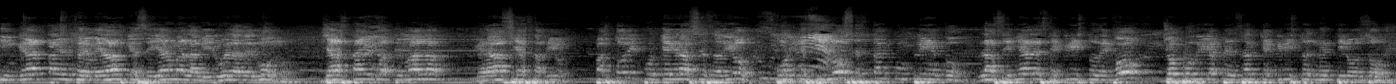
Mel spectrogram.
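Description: A man talks at a moderate pace in a room with audible echo, with music clearly playing behind him. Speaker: pastor. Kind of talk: sermon.

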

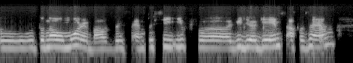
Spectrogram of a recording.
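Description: Against a quiet background, a woman with a non-native accent speaks in a flat monotone, the sound dry with no echo. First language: not English. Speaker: academic researcher presenting a webinar. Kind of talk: webinar presentation. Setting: video call. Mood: warm, welcoming. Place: home room.

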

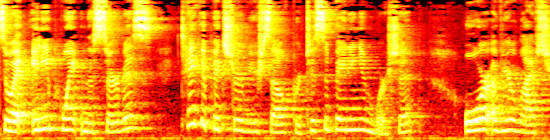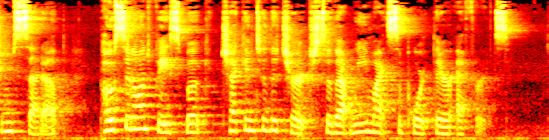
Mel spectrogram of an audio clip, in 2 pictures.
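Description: A woman's high-pitched voice with ordinary pitch variation at a moderate pace, heard with audible room echo. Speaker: associate pastor. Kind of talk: church service welcome and announcements. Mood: warm, welcoming. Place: home room.

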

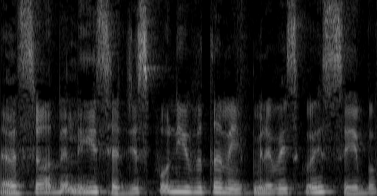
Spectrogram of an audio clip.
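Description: A man with a Brazilian accent and lively intonation. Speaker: online reseller. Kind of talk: street-seller style sales pitch, unboxing and product showcase. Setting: home video, unboxing to camera. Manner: animated, pitchy, hawking products with a chatty direct-to-camera patter; repeatedly addresses the audience as 'gente' and pushes bargains. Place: home room. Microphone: phone near.

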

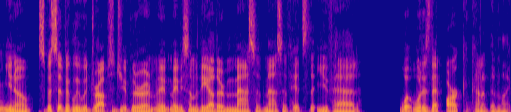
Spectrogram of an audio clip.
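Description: In a very clean recording with a silent background, a man with a fairly low pitch talks at a moderate pace in a plain, everyday voice. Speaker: podcast host and musician. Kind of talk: casual comedic chat.

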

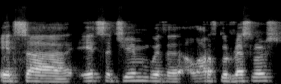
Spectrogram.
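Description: At a moderate pace, a man with a Danish accent talks in a fairly high voice over a quiet background. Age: 30s. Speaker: Olympic wrestler turned MMA fighter. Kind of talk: casual interview. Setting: video call from hotel. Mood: relaxed, upbeat. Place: home room. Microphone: video call.

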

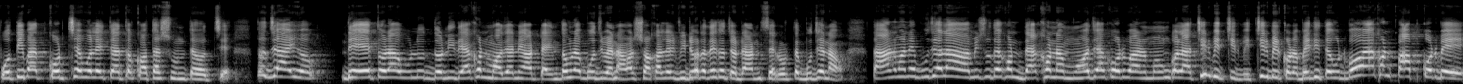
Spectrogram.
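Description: Over noticeable background noise, a woman talks in a raised, projected voice with an animated tone. Her pitch is high, and her pitch variation is ordinary. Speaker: video blogger. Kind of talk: heated rant to viewers.

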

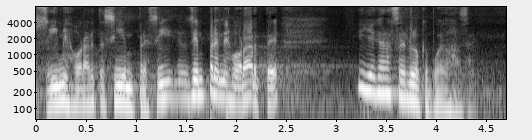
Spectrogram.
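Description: A man's dark, mellow voice carries vocal fry and very wide pitch swings. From Puerto Rico, Río Piedras; Puerto Rico. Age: 60s. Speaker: actor and retired theatre technical director; actor. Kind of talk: interview. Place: hall.

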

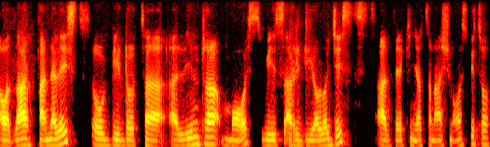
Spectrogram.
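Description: A man talks at a moderate pace in a dark, mellow tone with ordinary pitch variation. The sound is dry with no echo, and the background is quiet. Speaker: symposium moderator. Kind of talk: event moderation introducing panelists. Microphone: video call.

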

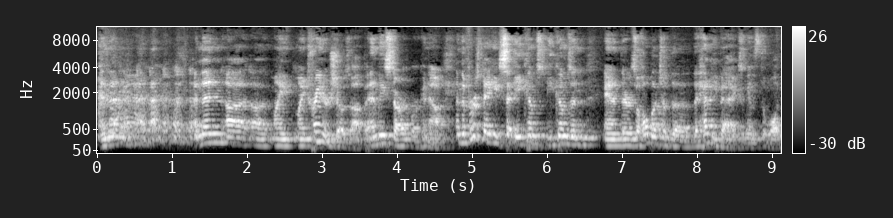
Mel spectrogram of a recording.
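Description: Audible room echo and light background noise surround the voice. A man speaks at a fairly quick pace. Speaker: stand-up comedian. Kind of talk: stand-up. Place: stage.

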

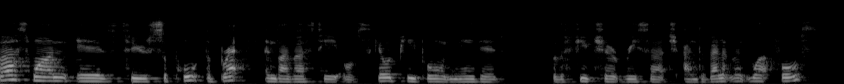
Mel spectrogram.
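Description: The background stays quiet. Speech moves at a moderate pace. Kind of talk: presentation talk. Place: home room. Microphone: video call.

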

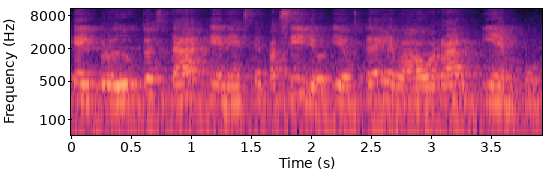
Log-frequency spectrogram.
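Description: A woman speaks. Noticeable background noise can be heard. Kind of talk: tutorial. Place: home room.

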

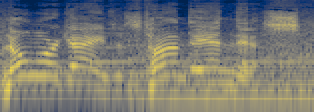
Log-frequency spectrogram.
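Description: Loud background noise sits behind a man doing a put-on character voice. He speaks at a high pitch and a fairly slow pace. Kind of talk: comic overacting. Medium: comedy sketch. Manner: menacing, taunting, crude.

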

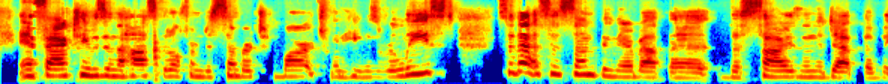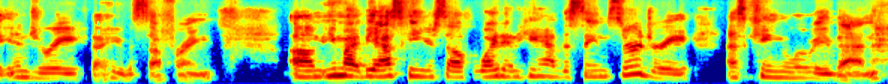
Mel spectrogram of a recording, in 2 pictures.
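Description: Fairly high-pitched yet dark and mellow in tone, a woman speaks very fast and somewhat breathily with lively intonation and big swings in loudness, the sound dry and close with no echo. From Ohio. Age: 40s. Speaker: genealogist. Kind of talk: lecture. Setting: stage with audience.

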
